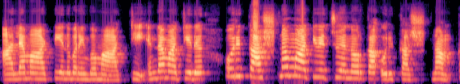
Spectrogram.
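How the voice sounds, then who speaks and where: A woman's voice: high voice, sharp tone, clean tone. A Malayali woman teaching exam facts through memory tricks, asking and answering her own questions in a chatty way.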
